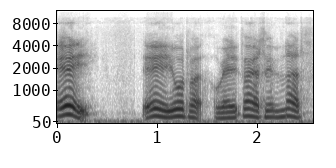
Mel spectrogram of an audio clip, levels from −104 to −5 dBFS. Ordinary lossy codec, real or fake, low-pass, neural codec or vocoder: Opus, 16 kbps; fake; 9.9 kHz; autoencoder, 22.05 kHz, a latent of 192 numbers a frame, VITS, trained on many speakers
